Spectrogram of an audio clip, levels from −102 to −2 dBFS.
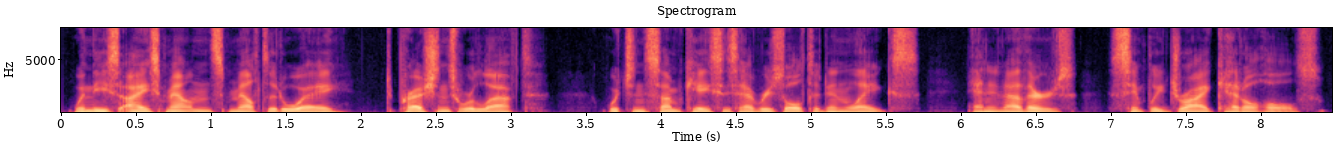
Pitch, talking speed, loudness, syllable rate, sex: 105 Hz, 170 wpm, -18 LUFS, 5.5 syllables/s, male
